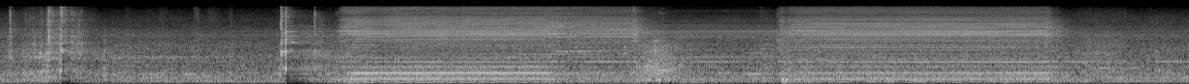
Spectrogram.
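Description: Hydraulic pump of a 1999 Cincinnati 60-ton CNC press brake running with a steady hum. Twice it swells to a louder whine for two to three seconds at a time, about three seconds in and again near eight seconds, as the ram is driven. A couple of sharp clicks come in the first three seconds.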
